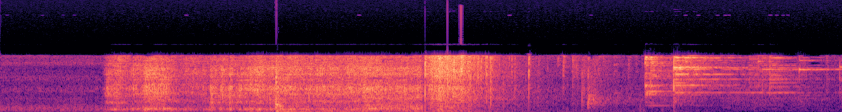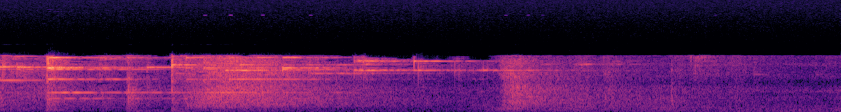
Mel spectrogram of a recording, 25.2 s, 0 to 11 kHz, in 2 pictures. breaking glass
0:06.3 0:14.2

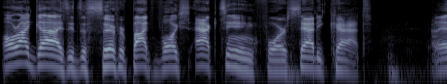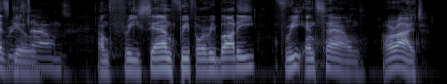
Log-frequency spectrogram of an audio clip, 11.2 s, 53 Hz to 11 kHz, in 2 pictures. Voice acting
0:05.4 0:07.4

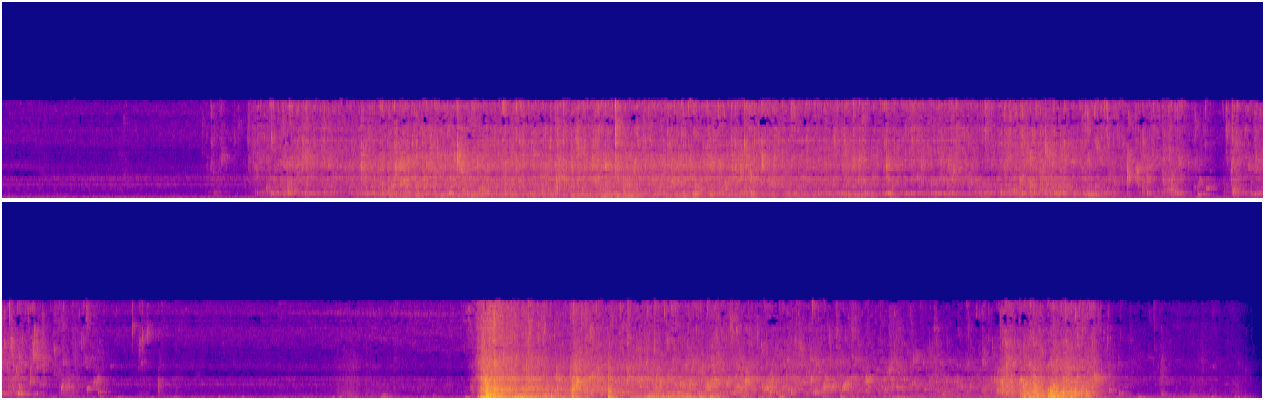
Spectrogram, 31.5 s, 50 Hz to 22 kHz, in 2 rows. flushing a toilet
0:02.5 0:17.8, 0:21.5 0:30.4

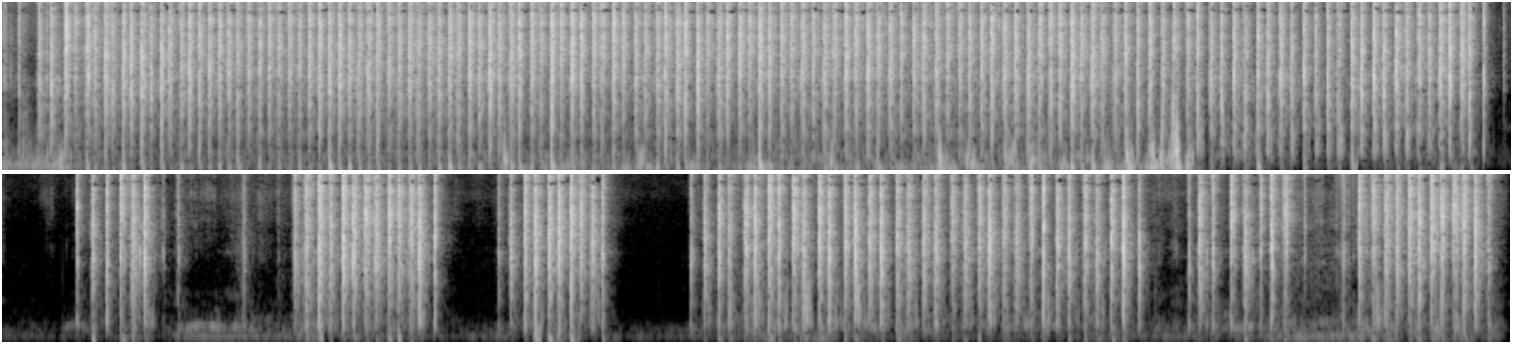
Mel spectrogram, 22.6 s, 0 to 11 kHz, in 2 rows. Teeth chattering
0:00.3 0:09.5

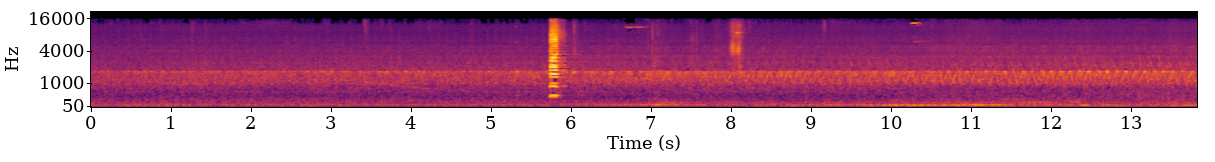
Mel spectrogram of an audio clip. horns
0:05.7 0:06.1

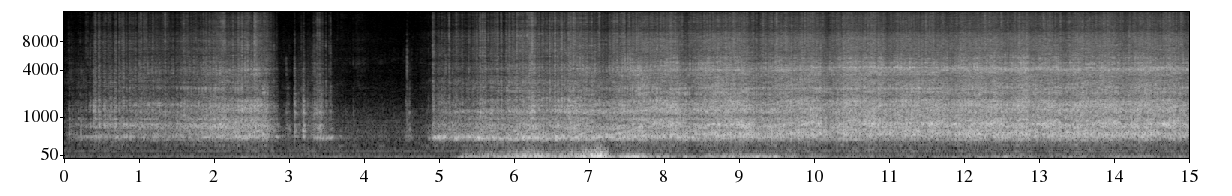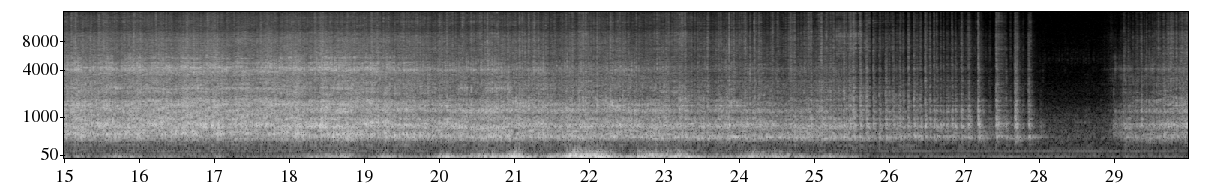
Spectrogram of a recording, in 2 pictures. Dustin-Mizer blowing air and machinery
0:05.3 0:25.4

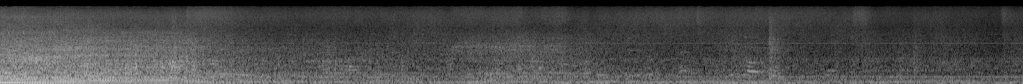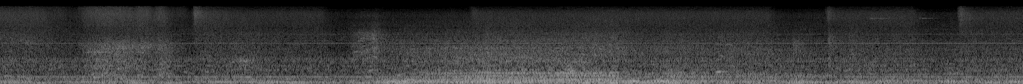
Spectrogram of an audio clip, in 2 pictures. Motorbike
0:00.0 0:06.0, 0:13.7 0:19.0

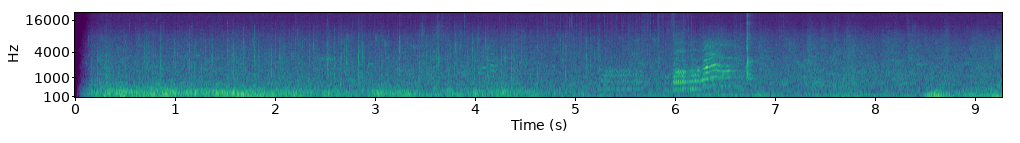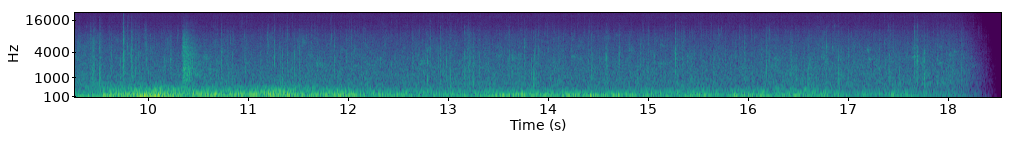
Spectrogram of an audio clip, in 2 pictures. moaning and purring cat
0:03.2 0:07.2

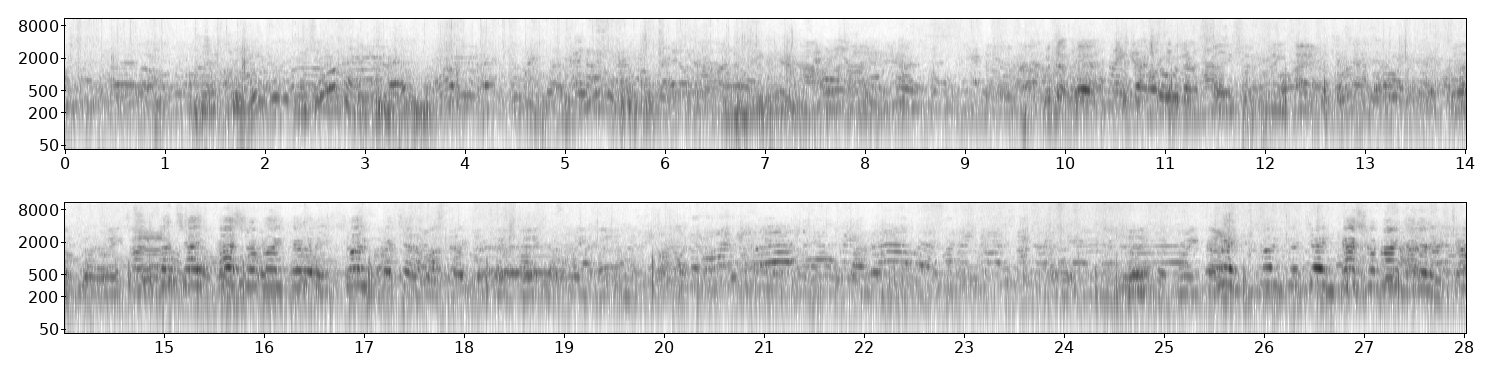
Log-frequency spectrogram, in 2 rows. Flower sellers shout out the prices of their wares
0:13.8 0:28.0

